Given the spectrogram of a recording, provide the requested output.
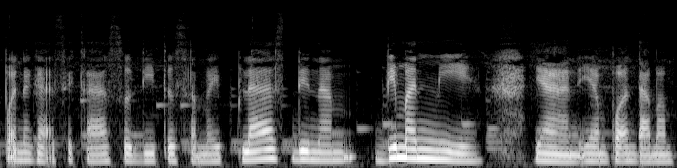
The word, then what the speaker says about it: Place de Manille: Ayan po sila po nag-aasikaso dito sa may plus diman yan. Yan po ang tamang pronunciation ha.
